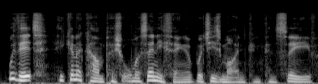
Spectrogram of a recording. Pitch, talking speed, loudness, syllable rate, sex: 140 Hz, 245 wpm, -19 LUFS, 6.7 syllables/s, male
